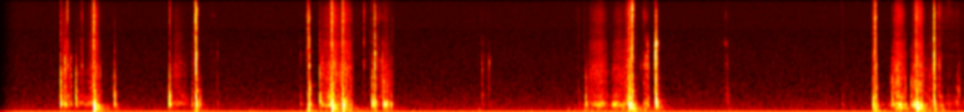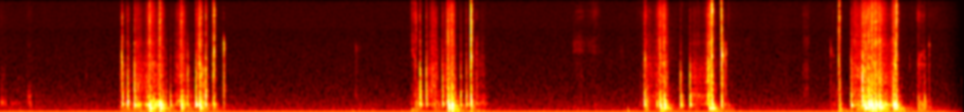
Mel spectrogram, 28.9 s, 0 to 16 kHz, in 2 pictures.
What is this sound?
CAR-GEARSTICK, Volkswagen Golf GLE 1.8 Automatic, changing gears with gearstick, different changes, engine off-0001
Part of Cars & other vehicles -pack, which includes sounds of common cars. Sounds of this pack are just recordings with no further processing. Recorded in 2014, mostly with H4n & Oktava MK012.
Volkswagen, car, stick-shift, vehicle, automatic, gearstick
